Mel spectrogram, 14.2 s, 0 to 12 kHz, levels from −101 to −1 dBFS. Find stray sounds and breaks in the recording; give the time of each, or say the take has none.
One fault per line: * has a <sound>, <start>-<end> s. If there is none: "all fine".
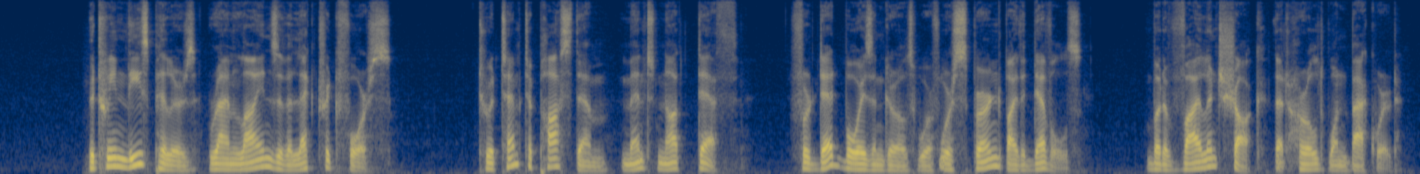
all fine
